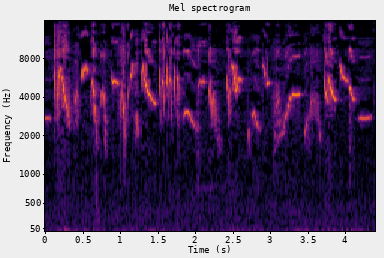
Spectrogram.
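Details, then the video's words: Canary giving a kenari isian master song: rapid, tumbling high whistles and downward slurs with brief trills, delivered without pause, bright and loud. "Masteran Burung kenari isian |Suwara gacor nembak panjang"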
